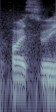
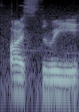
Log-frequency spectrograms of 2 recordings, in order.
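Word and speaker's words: Parts 3: us for parts three people always say yeah just go to part three you know part three but it's parts three and then there's the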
